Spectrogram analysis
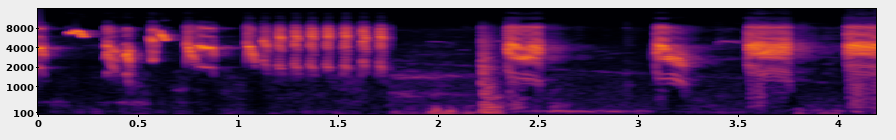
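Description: A shrike sings a fast, scratchy medley of high chattering notes, including a quick run of about eight repeated chips, broken by short pauses and harsh bursts.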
